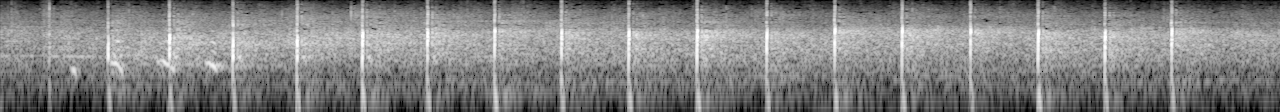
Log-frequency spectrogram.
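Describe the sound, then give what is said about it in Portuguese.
A church audience applauds the birthday honoree, with a steady, loud rhythmic clap about three times a second standing out over a continuous wash of scattered clapping. No one speaks. “Por lo tanto, igreja, dê um aplauso ao cumpleañero, por favor.”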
